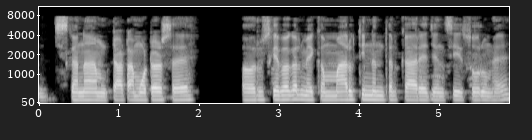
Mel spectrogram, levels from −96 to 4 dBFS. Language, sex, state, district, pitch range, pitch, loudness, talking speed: Hindi, male, Uttar Pradesh, Ghazipur, 130-140 Hz, 135 Hz, -15 LUFS, 165 wpm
